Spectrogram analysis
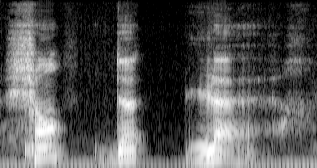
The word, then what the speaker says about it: Chandeleur: Alors, la Chandeleur, L majuscule A, la, Chandeleur, C-H-A-N, chant, D-E, de, L-E-U, R, l'heure. En 3 syllabes, chant de l'heure.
